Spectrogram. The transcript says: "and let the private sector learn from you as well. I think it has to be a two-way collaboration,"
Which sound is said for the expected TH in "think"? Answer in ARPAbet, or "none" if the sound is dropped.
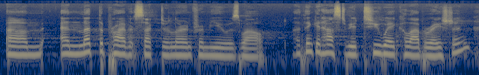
TH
